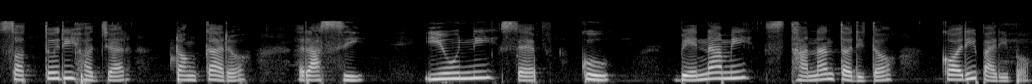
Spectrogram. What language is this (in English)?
Odia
